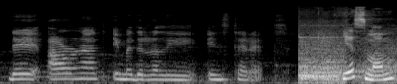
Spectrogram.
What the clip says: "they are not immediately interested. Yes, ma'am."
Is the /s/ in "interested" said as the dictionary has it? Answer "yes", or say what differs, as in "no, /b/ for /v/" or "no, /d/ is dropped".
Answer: no, /s/ is dropped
